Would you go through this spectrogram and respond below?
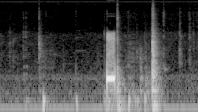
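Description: Telephone keypad tones during a call to an automated medical alert line, a few soft clicks and then two short, distinct beeps with a steady low hum underneath.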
